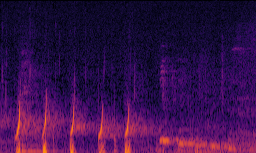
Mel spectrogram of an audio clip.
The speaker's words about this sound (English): Hey, your faucet's leaking.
